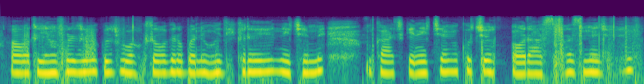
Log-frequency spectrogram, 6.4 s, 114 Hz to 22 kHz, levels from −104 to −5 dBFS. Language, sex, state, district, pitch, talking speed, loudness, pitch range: Hindi, female, Uttar Pradesh, Muzaffarnagar, 245 Hz, 240 wpm, -14 LUFS, 235-250 Hz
